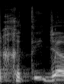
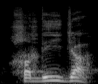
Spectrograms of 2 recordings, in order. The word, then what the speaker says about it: خدیجہ: کے حقوق ادا کریں۔ حضور بعض لوگ خدیجہ کی یعنی دال کی وجہ ختیجہ بھی میں نے سنا پڑھتے ہیں، تو صحیح تلفظ کیا ہے اس کا؟ اب پہلے دال ہے، دال ہے، ہاں، خدیجہ، صحیح، وہ پڑھنے میں جلدی میں ایسے وہ ہو جاتا ہے۔ خدیجۃ الکبریٰ، جی، صحیح۔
